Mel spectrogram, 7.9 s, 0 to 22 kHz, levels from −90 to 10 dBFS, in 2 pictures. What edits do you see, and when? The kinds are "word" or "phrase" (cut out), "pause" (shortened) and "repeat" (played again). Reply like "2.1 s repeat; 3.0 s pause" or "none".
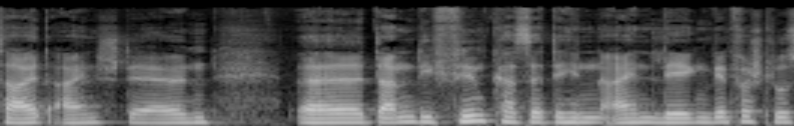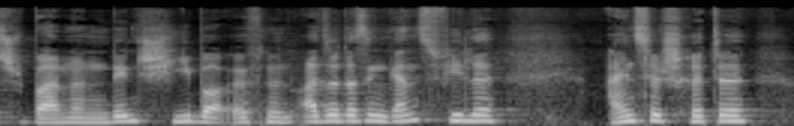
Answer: none

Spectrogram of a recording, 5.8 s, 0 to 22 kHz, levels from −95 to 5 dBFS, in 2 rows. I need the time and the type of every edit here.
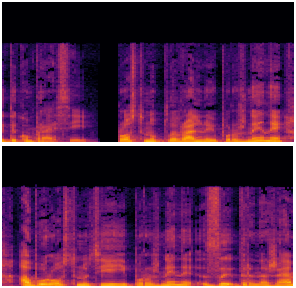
1.2 s word

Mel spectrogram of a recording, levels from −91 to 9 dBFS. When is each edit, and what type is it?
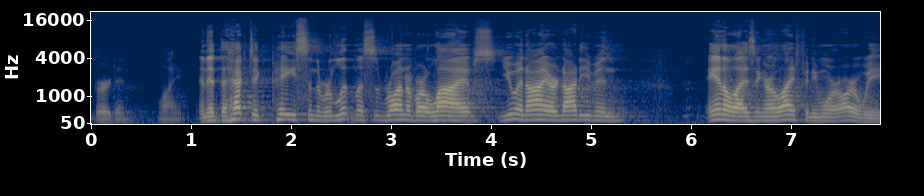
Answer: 1.0 s pause

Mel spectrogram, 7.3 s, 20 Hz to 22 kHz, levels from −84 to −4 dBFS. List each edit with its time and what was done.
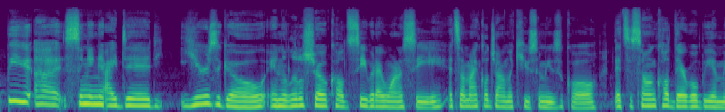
1.0 s phrase; 6.1 s pause

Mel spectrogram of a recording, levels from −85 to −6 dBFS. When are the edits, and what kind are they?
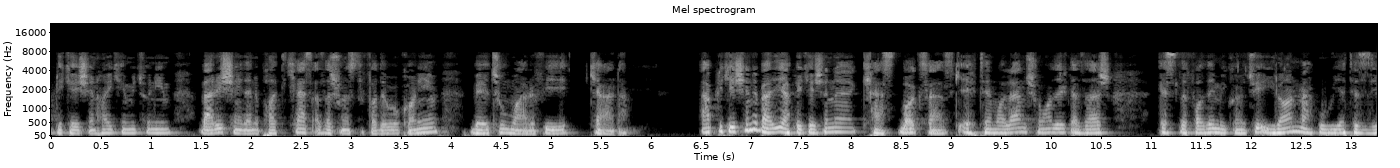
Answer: none

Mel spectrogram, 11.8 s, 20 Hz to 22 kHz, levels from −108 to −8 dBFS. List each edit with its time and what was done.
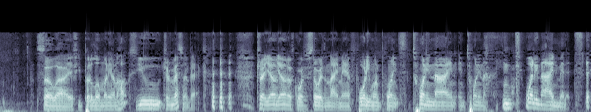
3.3 s phrase; 5.5 s repeat; 8.2 s pause

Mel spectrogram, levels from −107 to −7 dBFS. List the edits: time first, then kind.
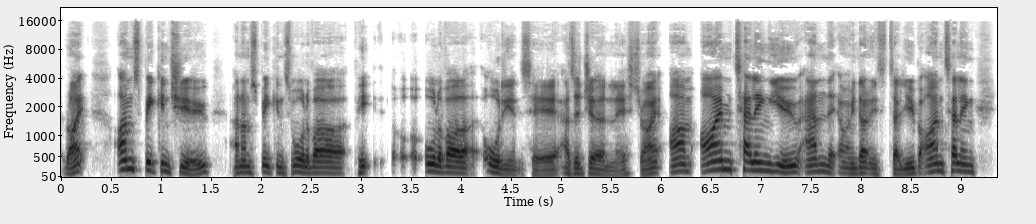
none

